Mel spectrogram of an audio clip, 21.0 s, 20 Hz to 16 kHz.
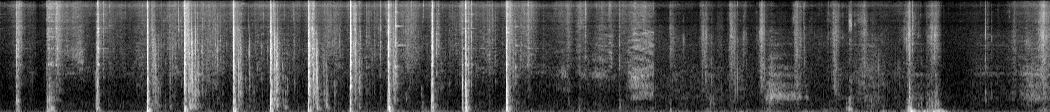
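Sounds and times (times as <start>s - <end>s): wood being chopped: 0.3s - 1.2s, 2.9s - 9.5s, 10.1s - 10.4s.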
